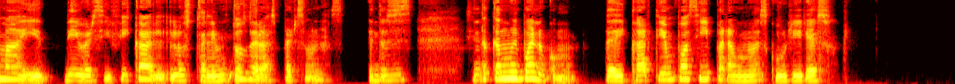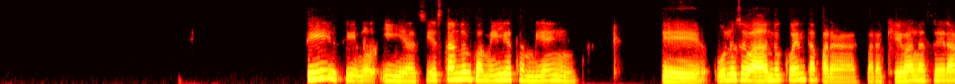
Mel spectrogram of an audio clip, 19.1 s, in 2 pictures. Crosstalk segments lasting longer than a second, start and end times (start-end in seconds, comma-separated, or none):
none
